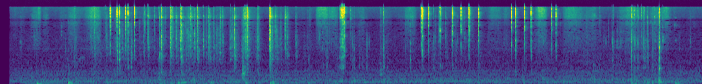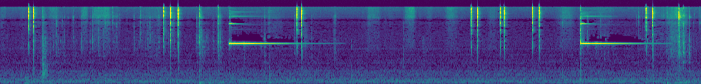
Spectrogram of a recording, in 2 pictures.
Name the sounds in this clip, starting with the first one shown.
keyboard typing, phone ringing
